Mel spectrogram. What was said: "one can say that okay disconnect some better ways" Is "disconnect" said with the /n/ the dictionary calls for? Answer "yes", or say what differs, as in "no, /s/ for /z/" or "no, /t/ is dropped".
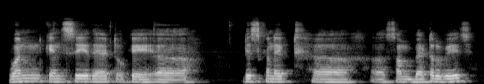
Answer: yes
